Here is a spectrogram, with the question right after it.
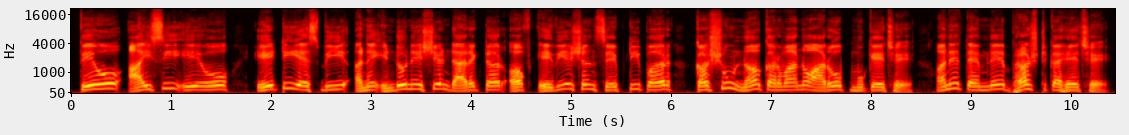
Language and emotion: Gujarati, neutral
